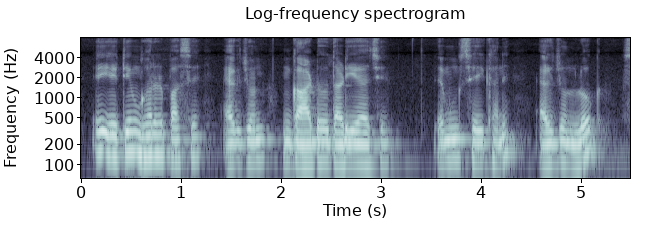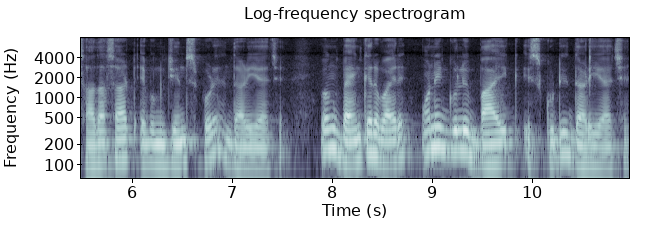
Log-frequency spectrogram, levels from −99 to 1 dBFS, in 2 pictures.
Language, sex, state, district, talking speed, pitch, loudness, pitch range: Bengali, male, West Bengal, Dakshin Dinajpur, 140 wpm, 110 Hz, -21 LUFS, 100-125 Hz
